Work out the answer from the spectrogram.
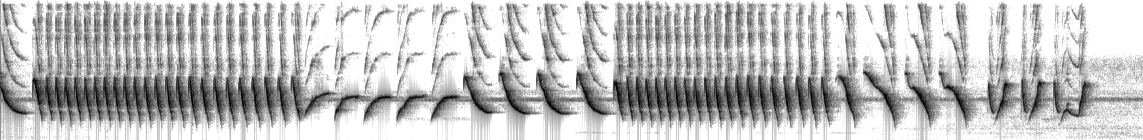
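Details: Spanish Timbrado canary training song alternating dense fast rolls of repeated notes with slower rising and falling whistled phrases, with a thin steady high tone underneath.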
